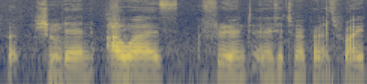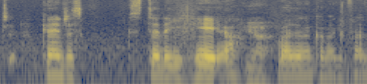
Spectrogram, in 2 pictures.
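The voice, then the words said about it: Strong French accent. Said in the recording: “the accent is still very strong ... another character than just French”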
